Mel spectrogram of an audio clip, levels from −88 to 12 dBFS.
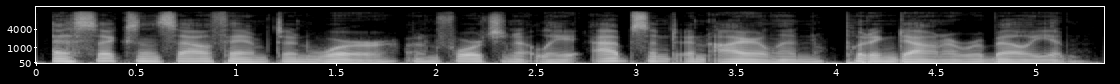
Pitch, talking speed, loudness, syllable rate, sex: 100 Hz, 135 wpm, -20 LUFS, 5.4 syllables/s, male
